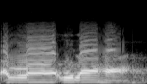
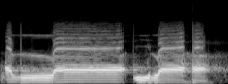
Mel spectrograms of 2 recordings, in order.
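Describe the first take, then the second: First: The L is heavy, like in Allah. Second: The L is light and thin. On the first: The speaker calls it wrong. "Padahal di situ bukan Allah itu" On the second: The speaker calls it right. "bukan Allah ilah gitu"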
